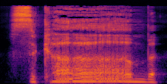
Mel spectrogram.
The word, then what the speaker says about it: succumb: Succumb. You don't pronounce the B.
